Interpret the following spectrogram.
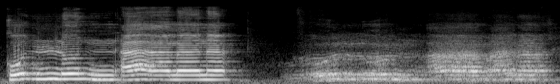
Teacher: Jadi cara membacanya itu dijalankan suara huruf nunnya, tidak dihentak kullun, ya, tidak pula memantul kullun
